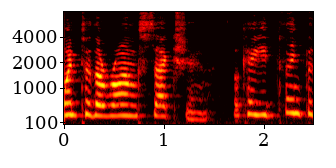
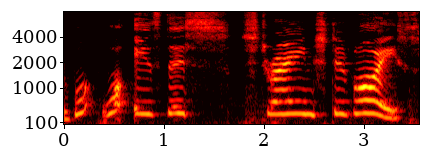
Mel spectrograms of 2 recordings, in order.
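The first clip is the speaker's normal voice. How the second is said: fake Renaissance period accent, likely inaccurate; 5 semitones higher than usual. Speaker quoting Renaissance fair performers addressing a visitor, put-on Renaissance fair accent. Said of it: "I'm probably doing the accent wrong".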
